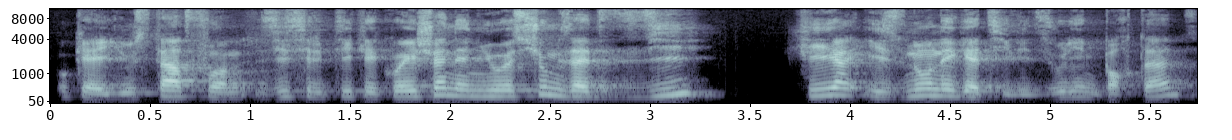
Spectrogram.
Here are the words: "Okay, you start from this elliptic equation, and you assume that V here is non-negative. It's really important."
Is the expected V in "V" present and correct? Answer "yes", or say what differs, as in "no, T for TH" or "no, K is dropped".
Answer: yes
